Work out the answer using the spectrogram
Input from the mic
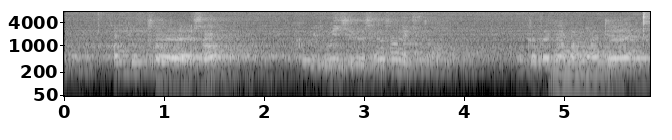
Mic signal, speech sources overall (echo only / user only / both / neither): both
